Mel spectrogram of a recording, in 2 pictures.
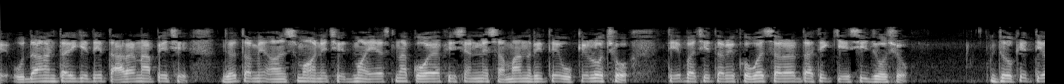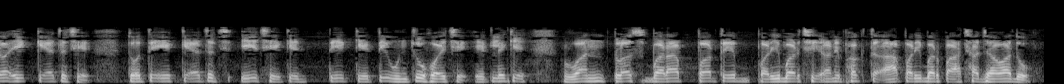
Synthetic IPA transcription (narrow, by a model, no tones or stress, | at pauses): eʔud̪aɦəɳt̪əɾik̬et̪et̪aɾənapet͡ʃʰed͡ʒot̪əmeənsmoənet͡ʃʰed̪moesnakoɔfʰisənːesəmanɾit̪eukelot͡ʃʰot̪epət͡ʃʰit̪əmekʰubəd͡ʒsəɾəɾt̪at̪ʰikeʃid͡ʒoʃo̰ | d͡ʒoket̪eekːɛt͡ʃt͡ʃʰet̪ot̪eːkːɛt͡ʃet͡ʃʰeket̪ekeʈiũnt͡ʃũɦojt͡ʃʰeːʈlekeʋənpləsbəɾabpəɾt̪epəɾibəɾt͡ʃʰeʔənefʰəkt̪əapəɾibəɾpat͡ʃʰad͡ʒəʋad̪o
